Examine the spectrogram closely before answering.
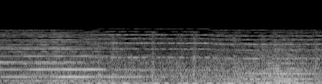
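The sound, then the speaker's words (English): Moving Chicago L train at night: a steady, loud rumble with sustained humming tones and rail noise running continuously throughout. “Done on a moving train at night, back and forth, in a loop around the loop.”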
